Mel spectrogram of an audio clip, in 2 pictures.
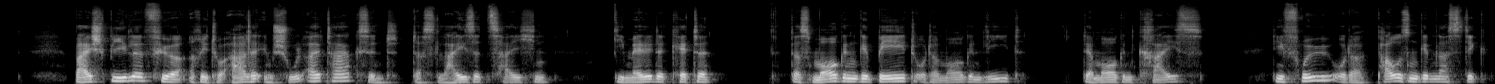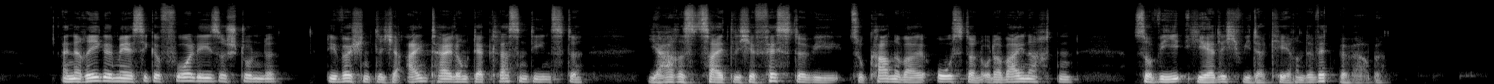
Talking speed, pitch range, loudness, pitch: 80 wpm, 110-145 Hz, -19 LUFS, 125 Hz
